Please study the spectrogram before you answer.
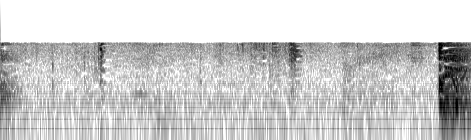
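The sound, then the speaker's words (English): Coughing from a person with an irritated throat during a Bible study talk: a few faint, brief throat sounds against low background noise, then one loud, rough cough burst at the end. “excuse me. I had a terrible time with my throat this morning in the young adult class there, and I'm hoping I'm not going to start another paroxysm of coughing like I had with them.”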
